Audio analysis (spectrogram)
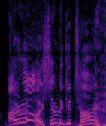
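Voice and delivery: high, fast, giggling through the words; shrugging it off with a laugh; laughing carefree. Retold or imitated. Dancer explaining why he hid his English, laughing lightly. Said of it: "He was like".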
